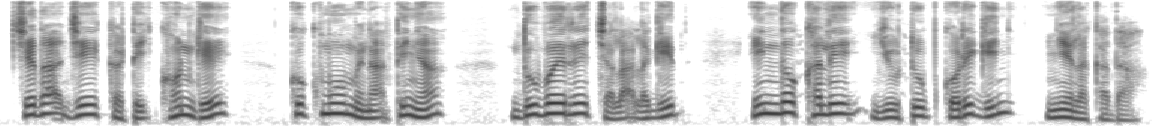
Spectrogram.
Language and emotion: Santali, neutral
